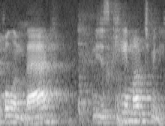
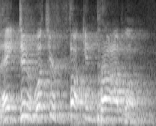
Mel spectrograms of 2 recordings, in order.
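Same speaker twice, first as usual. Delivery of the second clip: mock angry yell; 8 semitones higher, 3 dB louder than usual. Drunk guy yelling from lawn.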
